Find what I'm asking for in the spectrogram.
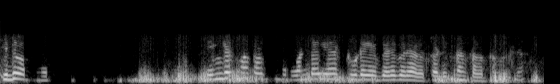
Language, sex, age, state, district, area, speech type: Kannada, male, 30-45, Karnataka, Raichur, rural, conversation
